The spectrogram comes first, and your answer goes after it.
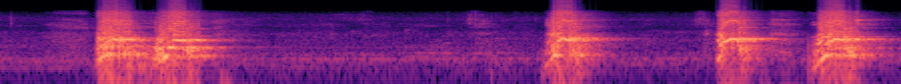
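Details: Loud barking from a five-month-old Pit Bull puppy: a quick double bark, a pause of nearly two seconds, then a single bark followed by another rapid pair.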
